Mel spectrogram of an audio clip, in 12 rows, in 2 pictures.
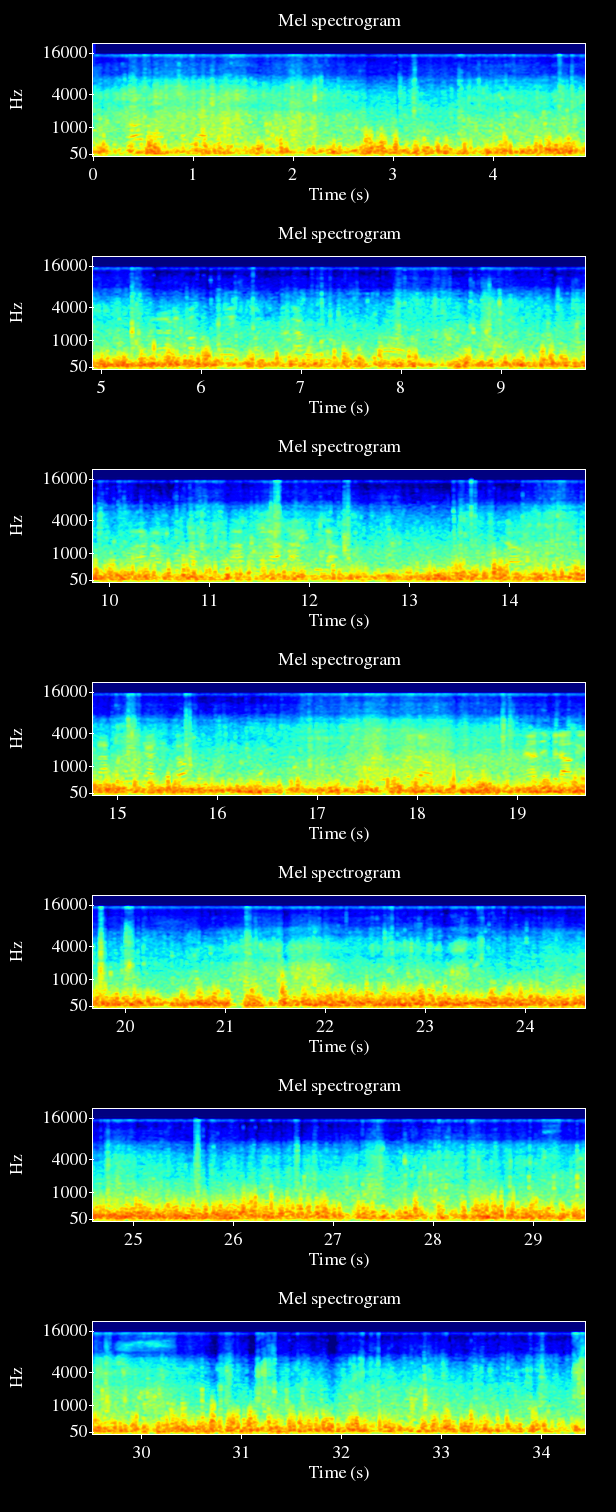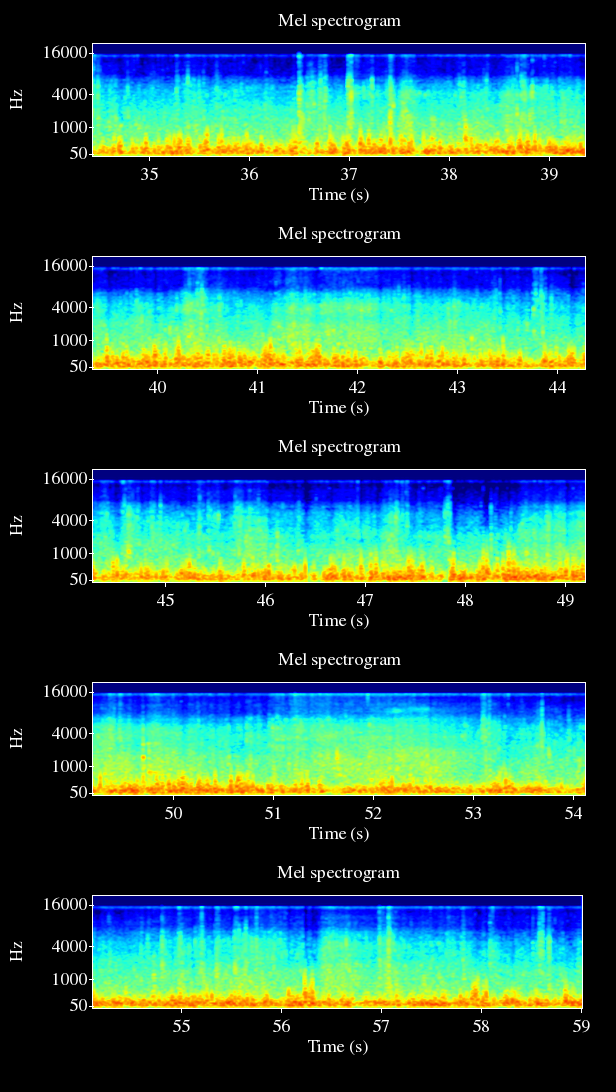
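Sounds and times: water washing against boat hull: 0.0 - 59.0
wind buffeting microphone: 0.0 - 59.0.

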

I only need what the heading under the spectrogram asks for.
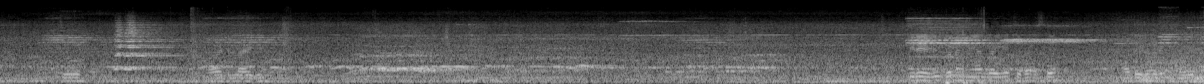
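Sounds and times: street traffic roar: 0.0 - 12.0.

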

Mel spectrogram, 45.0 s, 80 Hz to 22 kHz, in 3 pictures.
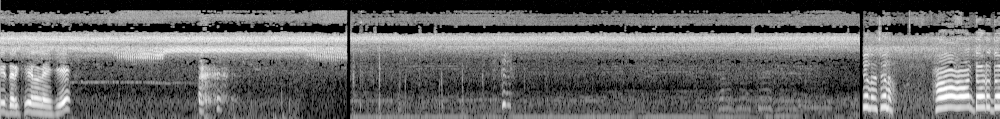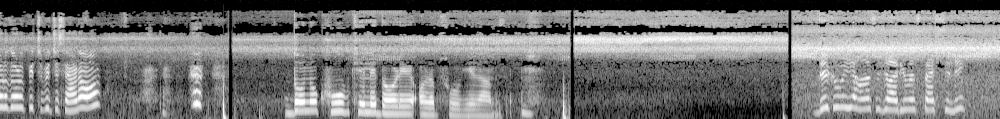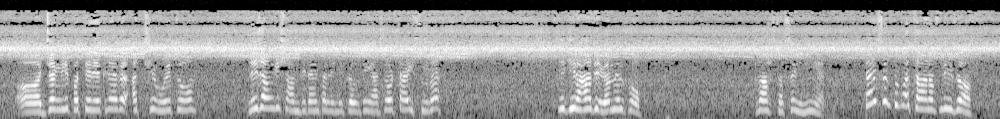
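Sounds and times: insects chirring: 0.0 - 45.0.

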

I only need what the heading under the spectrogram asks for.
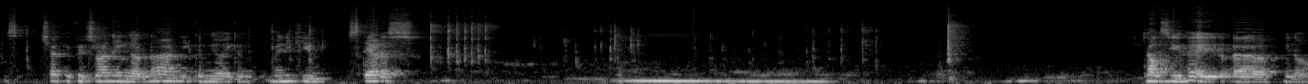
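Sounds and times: keyboard keystrokes: 4.3 - 9.7.

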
